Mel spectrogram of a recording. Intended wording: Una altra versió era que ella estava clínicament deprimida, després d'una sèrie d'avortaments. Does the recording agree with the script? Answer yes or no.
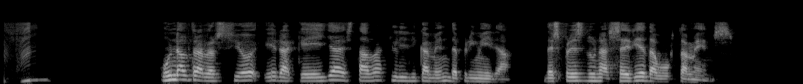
yes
